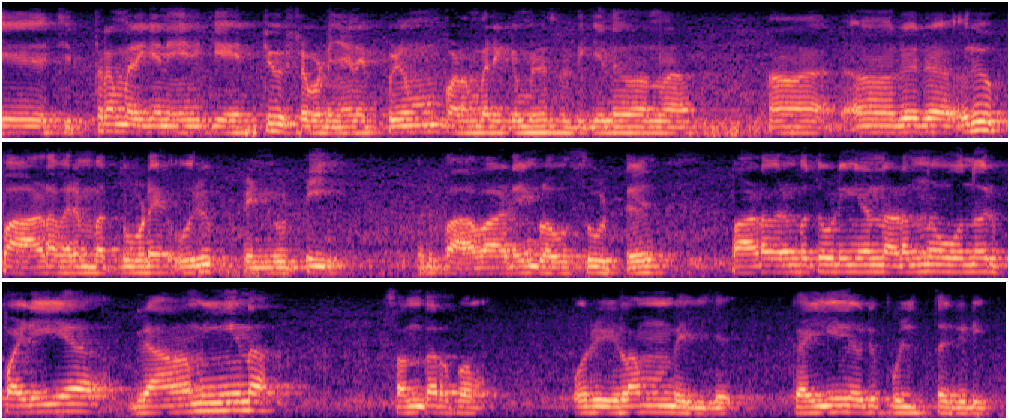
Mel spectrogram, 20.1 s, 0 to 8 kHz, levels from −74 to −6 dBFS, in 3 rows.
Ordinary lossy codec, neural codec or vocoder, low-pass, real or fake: Opus, 24 kbps; none; 7.2 kHz; real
